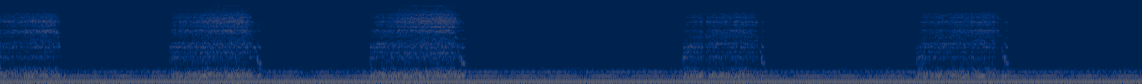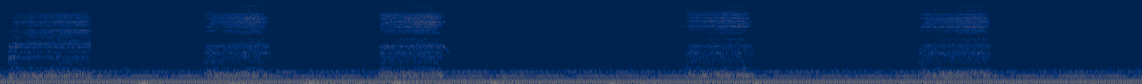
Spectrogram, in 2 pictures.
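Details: Wild barn owl nestling in a monitored nest box, eating large rabbit remains; harsh broadband hissing bursts about half a second long, repeated roughly every second, over a steady low electrical hum and faint scratching.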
